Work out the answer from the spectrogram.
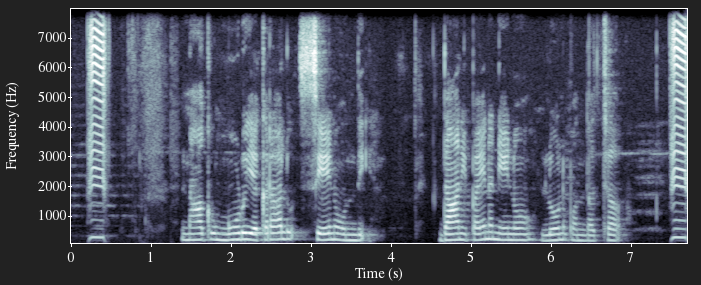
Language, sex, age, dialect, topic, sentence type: Telugu, female, 18-24, Southern, banking, question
